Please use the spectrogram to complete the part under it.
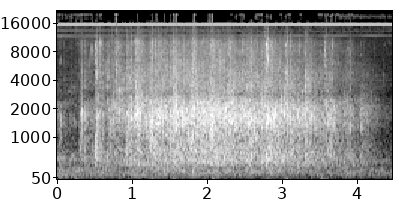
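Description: Audience applause fills a hall during a business community gathering, a steady wash of many hands clapping that swells and holds for several seconds before tapering, moderately loud with no talk over it.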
